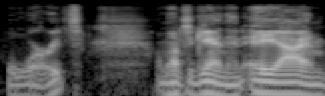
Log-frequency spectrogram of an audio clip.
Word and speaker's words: WRTH: Travis Smiley, Justin Elliot, and Jerem Samuels, the Miami based tech founders who created Worth, spelled WRT, pronounced Words.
